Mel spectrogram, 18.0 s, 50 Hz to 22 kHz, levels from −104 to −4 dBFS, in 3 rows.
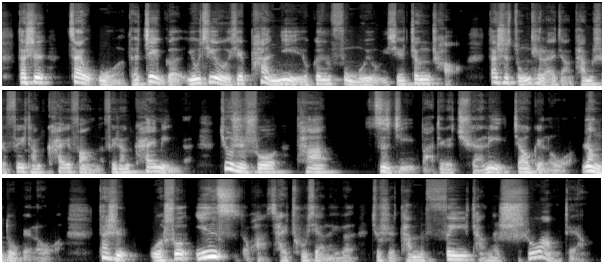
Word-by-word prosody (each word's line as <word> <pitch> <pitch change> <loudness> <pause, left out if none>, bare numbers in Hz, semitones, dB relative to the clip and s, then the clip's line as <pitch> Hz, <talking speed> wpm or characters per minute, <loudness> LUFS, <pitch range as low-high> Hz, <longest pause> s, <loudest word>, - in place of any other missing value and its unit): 但 190 - +5
是 185 -1 +5
在 190 -2 +4
我 105 - -1
的 130 +5 -4
这 190 +9 +6
个 - - -4
尤 150 +3 +5
其 160 - 0
又 190 - +8
有 - - +3
些 140 - +1
叛 125 -3 +2
逆， 140 - +5
又 105 - -2
跟 140 +5 +1
父 140 0 -3
母 110 -1 +1
有 90 -9 -3
一 - - -10
些 95 +7 -2
争 145 +4 +1
吵， 150 - -10 0.3
但 195 - -1
是 180 -2 0
总 - - 0
体 160 0 -2
来 110 -2 -4
讲 115 - -12
他 115 - -6
们 125 - 0
是 120 -4 -8
非 140 +4 -3
常 120 -3 -6
开 140 +3 -4
放 125 -8 -6
的， - - -17
非 125 - -5
常 120 +1 -2
开 150 +4 -2
明 80 - -1
的。 - - -29 0.3
就 245 -3 +4
是 145 -8 +3
说， 130 -1 0
他 125 -2 -3 0.4
自 155 -5 +1
己 125 - -7
把 - - -14
这 - - -10
个 105 - -7
权 100 - -6
利 135 -1 +1
交 125 -2 0
给 120 -2 -4
了 - - -12
我， 90 - -13
让 155 -8 +5
渡 - - -5
给 - - -15
了 - - -20
我， - - -17 0.5
但 215 - +1
是 150 -4 +1
我 120 -2 +1
说 180 +11 +2
因 230 +7 +10
此 255 0 +1
的 - - -18
话， - - -16
才 105 - -9
出 115 +2 -11
现 105 -5 -7
了 85 - -12
一 95 - -15
个 90 -1 -15 0.2
就 115 - -10
是 100 -3 -10
他 110 - -10
们 115 -1 -3
非 140 +6 0
常 140 -5 -12
地 100 - -10
失 140 - -3
望， 215 - -4
这 - - -16
样。 - - -23
130 Hz, 290 characters per minute, -21 LUFS, 115-155 Hz, 0.5 s, 因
